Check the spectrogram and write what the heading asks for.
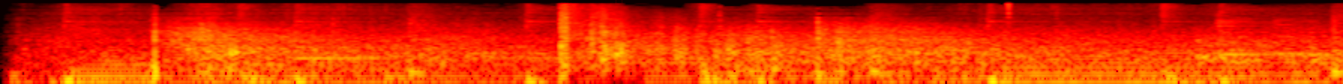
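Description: Shotgun shots at pheasants: a few sharp reports, the loudest a little under two seconds in.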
